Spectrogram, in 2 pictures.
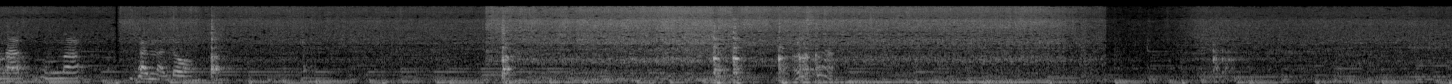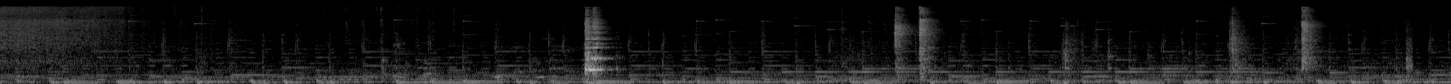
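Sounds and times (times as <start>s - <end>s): chicken sizzling in a pan: 0.0s - 19.2s.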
